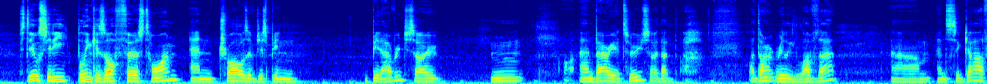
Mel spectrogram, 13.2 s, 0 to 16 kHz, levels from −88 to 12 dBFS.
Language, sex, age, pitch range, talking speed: English, male, 20-39, 115-135 Hz, 130 wpm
